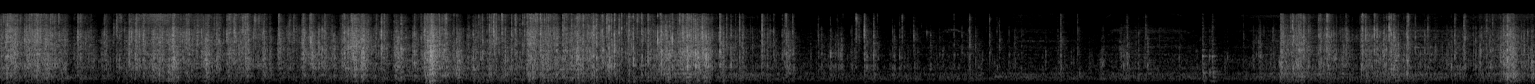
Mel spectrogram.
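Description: Plastic food bag crinkling and rustling as it is handled. The crinkling is dense for the first half, quieter for a few seconds, then comes in again shortly before the end.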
